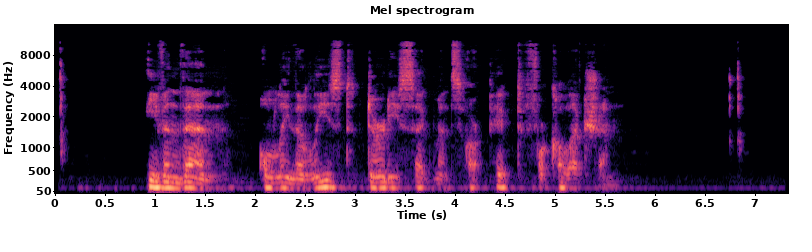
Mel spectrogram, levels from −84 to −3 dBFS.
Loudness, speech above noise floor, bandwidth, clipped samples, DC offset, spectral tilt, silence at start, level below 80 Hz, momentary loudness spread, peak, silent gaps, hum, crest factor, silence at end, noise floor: -25 LUFS; 43 dB; 11.5 kHz; under 0.1%; under 0.1%; -5 dB/octave; 0.05 s; -60 dBFS; 19 LU; -6 dBFS; none; none; 20 dB; 0.45 s; -68 dBFS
